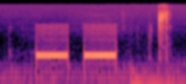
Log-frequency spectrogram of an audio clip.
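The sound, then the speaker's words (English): Two steady electronic telephone dialing tones, each under half a second with a short gap between them, sound loud and clear as someone dials a phone number, followed by faint rustling and a brief sharp click. “We'll dial him up and see what's up.”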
